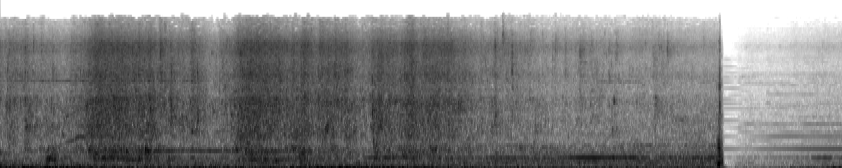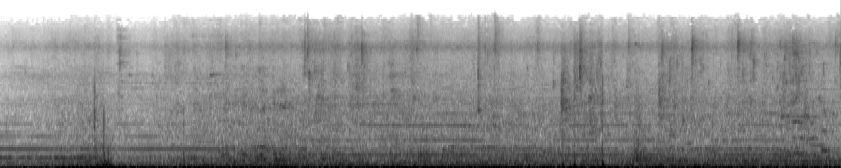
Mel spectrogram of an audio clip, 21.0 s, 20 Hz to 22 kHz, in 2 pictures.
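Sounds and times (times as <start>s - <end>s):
water pouring and splashing: 0.0s - 8.9s, 16.5s - 21.0s
rushing water with low rumble: 0.0s - 9.0s, 11.6s - 21.0s.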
